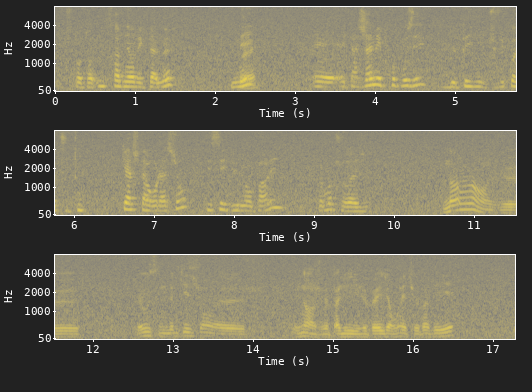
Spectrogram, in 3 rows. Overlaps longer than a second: none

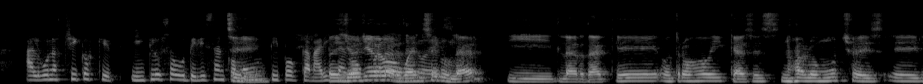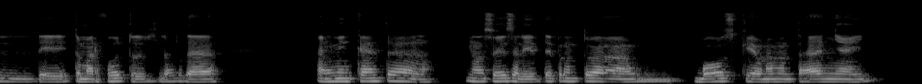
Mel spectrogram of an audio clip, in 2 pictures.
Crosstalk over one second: present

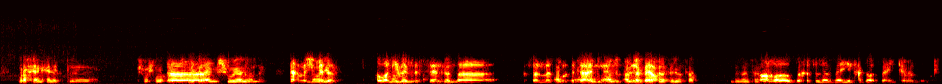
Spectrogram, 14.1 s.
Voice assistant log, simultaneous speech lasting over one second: present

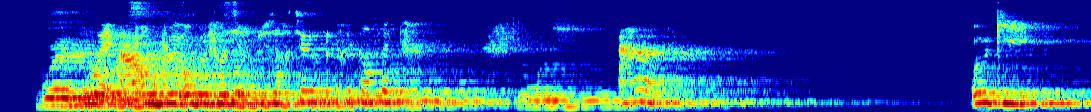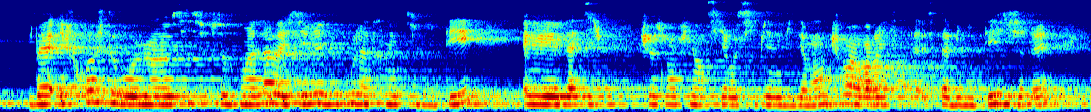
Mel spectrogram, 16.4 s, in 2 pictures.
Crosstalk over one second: present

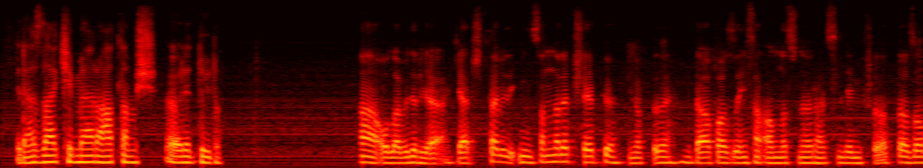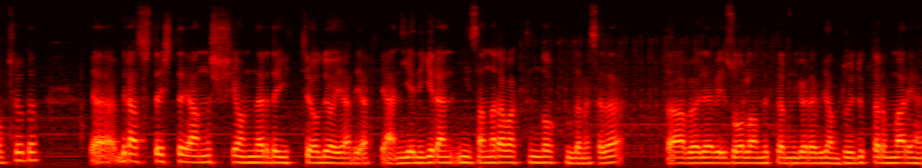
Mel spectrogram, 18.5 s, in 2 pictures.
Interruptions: none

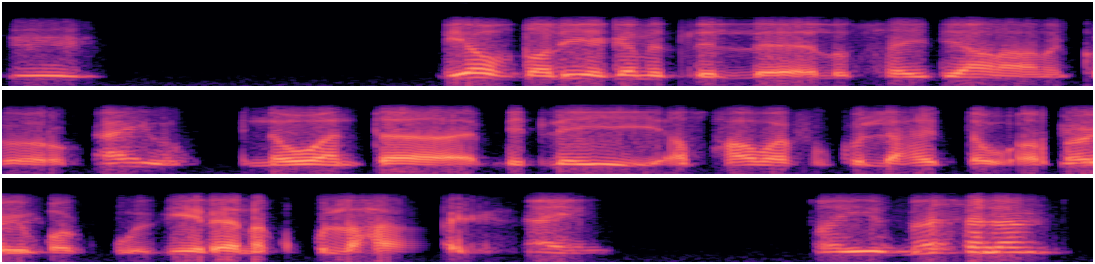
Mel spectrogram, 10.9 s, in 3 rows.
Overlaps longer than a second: none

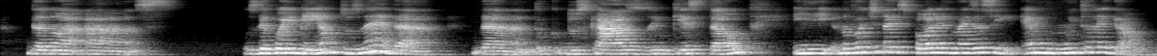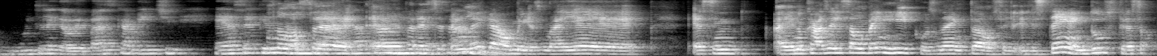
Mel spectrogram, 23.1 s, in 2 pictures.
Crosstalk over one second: present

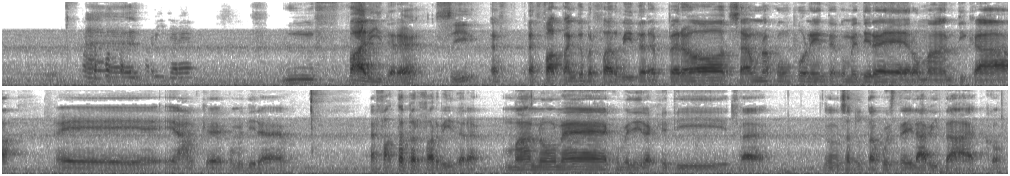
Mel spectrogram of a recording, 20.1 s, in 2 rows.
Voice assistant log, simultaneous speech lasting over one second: none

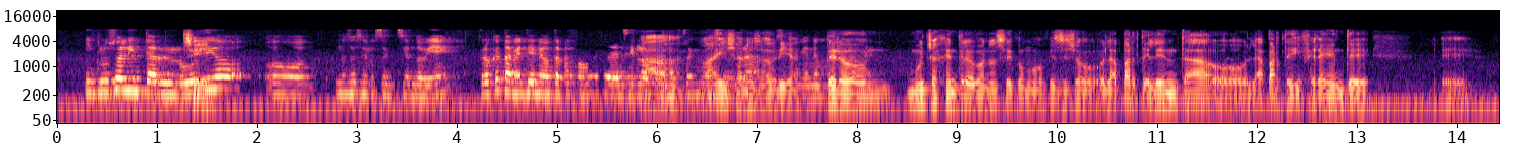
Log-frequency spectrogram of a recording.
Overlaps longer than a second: present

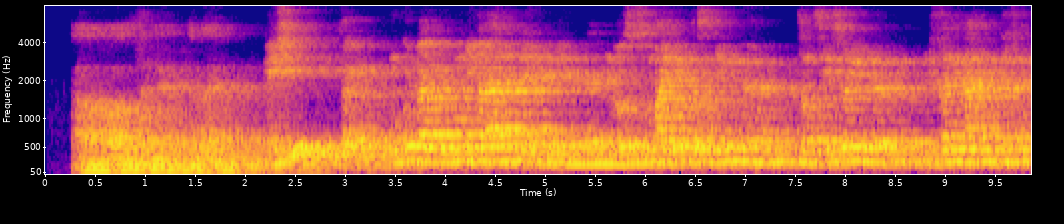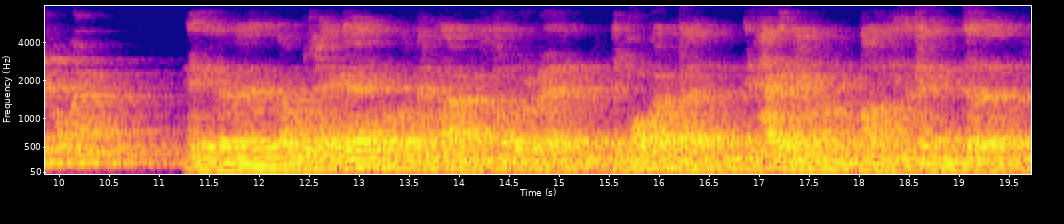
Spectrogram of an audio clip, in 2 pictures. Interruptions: none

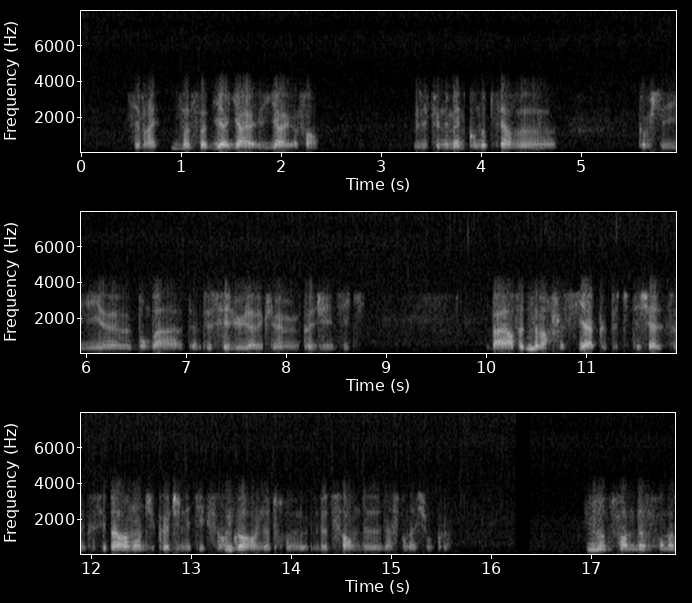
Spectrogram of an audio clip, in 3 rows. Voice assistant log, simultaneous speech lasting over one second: none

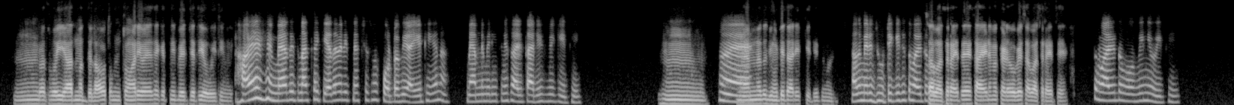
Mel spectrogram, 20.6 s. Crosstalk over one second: none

